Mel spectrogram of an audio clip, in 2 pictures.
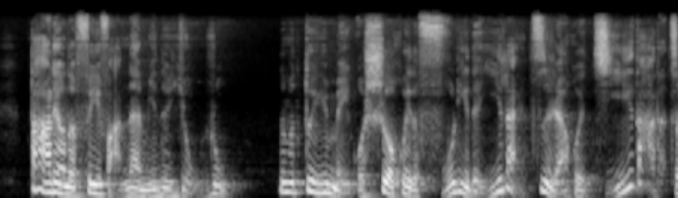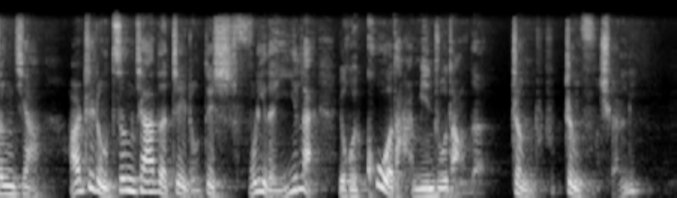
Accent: China; moved away; 我们从中国来太清楚了

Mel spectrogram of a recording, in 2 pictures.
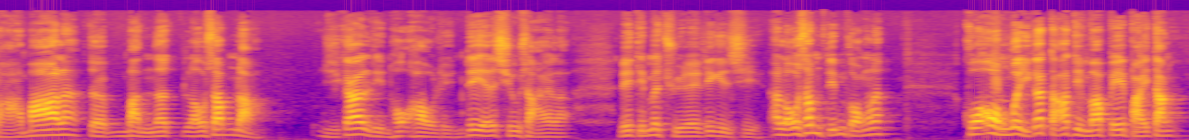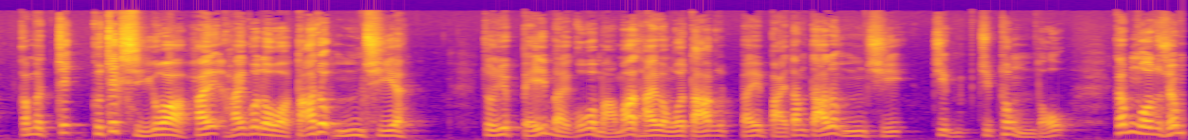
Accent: California, United States; 所以我哋自己加州人嚟講啦或者係我哋美國人嚟講嘅話咧

